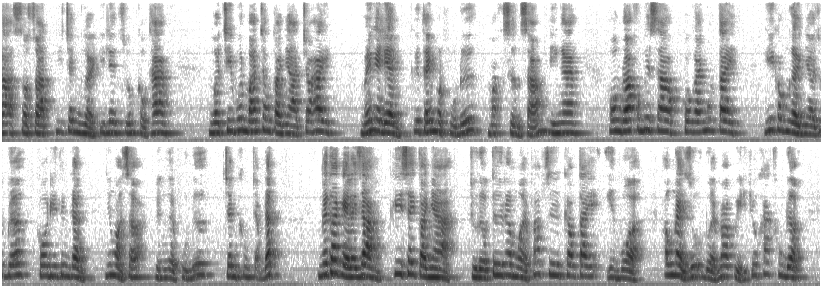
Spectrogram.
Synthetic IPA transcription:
a̰ː˧˨sɔ˨˩swaː˨˩t̚ɲɨ˧t͡ɕə˧nŋɨ˨˩əjɗi˧le˧nsu˨˦əŋkə˨˩wt̪ʰaː˧ŋ | mo˨˩t̚t͡ɕḭ˧˨ɓu˧ənɓaː˨˦nt͡ɕɔ˧wŋ͡mt̪waː˨˩jɲaː˨˩t͡ɕɔ˧ɦa˧j | mə˨˦jŋa˨˩jlḭ˨˩ənkɨ˨˦t̪ʰə˨˦jmo˨˩t̚fṵ˧˨nɨ̰˧˥ma˨˩k̚sɨ˧˩əŋsaː˨˦mɗi˧ŋaː˧ŋ | ho˧ŋ͡mɗɔ˨˦xə˧wŋ͡mɓi˦˥ət̚saː˧wko˨˦ɣaː˨˦jm˧nt̪a˧j | ɣḭ˧˥kɔ˧nŋɨ˨˩əjɲəː˧˩zu˦˥p̚ɗə̰ː˧˥ko˧ɗi˧t̪i˧ŋɣə˨˩nɲɨ˧ŋhɔː˧˩nsə̰ː˧˨vi˨˩ŋɨ˨˩əjfṵ˧˨nɨ̰˧˥t͡ɕə˧nxə˧wŋ͡mt͡ɕa̰˧˨mɗə˦˥t̚ | ŋɨ˨˩əjt̪aː˧ke˧˩la̰ː˧˨jza˨˩ŋxi˧sə˧jt̪waː˨˩ɲaː˨˩t͡ɕu˧˩ɗə˨˩wt̪ɨ˧zaː˧məː˨˩jfaː˦˥p̚zɨ˧kaː˧wt̪a˧jʔḭ˧˨ənɓu˨˩ə | ʔə˧wŋ͡mna˨˩jzṵ˧˨ɗu˧˩əjmaː˧kwi˧˩ɗi˧˨˦t͡ɕo˨˦˥xaː˦˥k̚xə˧wŋ͡mɗɨ˨˩ək̚

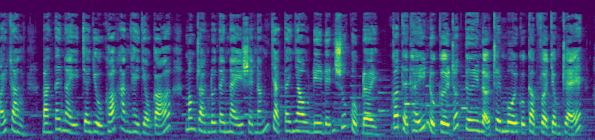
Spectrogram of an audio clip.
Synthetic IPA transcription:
ɔ˨˦jza˨˩ŋ | ɓa̰ː˧˨nt̪a˧jna˨˩jt͡ɕɔ˧zu˨˩xɔ˨˦xa˧nɦa˧jzə˨˩wkɔ˨˦ | ma˧wŋ͡mza˨˩ŋɗo˧˩jt̪a˧jna˨˩jsɛ̰˧˥na˨˦mt͡ɕaː˨˩k̚t̪a˧jɲa˧wɗi˧ɗe˨˦nsu˦˥k̚ku˨˩ək̚ɗəː˨˩jkɔ˨˦t̪ʰe˧˩t̪ʰə˨˦jno̰˧˩əkɨ˨˩jzə˦˥t̚t̪ɨ˧əjnə̰ː˧˩t͡ɕe˧nmo˧jku˧˩əkə˨˩p̚vəː˨˩t͡ɕə˨˩wŋ͡mt͡ɕɛ̰˧˩

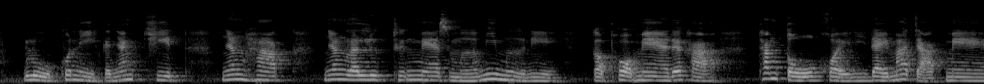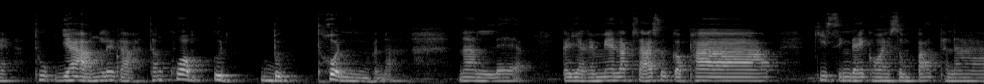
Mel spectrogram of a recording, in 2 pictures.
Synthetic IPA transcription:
luː˧˩kʰːo˧˥˨nːiː˧˩˨ka˧˩ɲa˧˥˨ŋkʰi˧t̪̚ɲa˧˥˨ŋɦa˧k̚ɲa˧˥˨ŋla˧lɯ˧˩k̚t̪ʰɯ˨˦ŋmɛː˧sa˧mɤː˨˦miː˧˥˨mɯː˧˩niː˧˩˨ | ka˧˩pʰɔ˧mɛː˧dɯː˧˦˨kʰa˧˩ | t̪ʰaː˧˥˨ŋt̪oː˨kʰɔ˨˩jniː˧˩da˧˩jmaː˧˥˨t͡ɕaː˨˩k̚mɛː˧t̪ʰu˧˩k̚jaː˧˩ŋlɤː˧˨jkʰa˧˩t̪ʰa˧˥ŋkʰu˧˥ə˨mʔɯ˧˩t̪̚ | bɯ˨˧˩k̚t̪ʰːo˧˩˨npʰa˧˩na˧na˧˩nlɛ˧ʔ | ka˧˩jaː˨˩k̚ha˨˩jmɛː˧˥˨la˧k̚saː˨˦su˧˦kʰːa˧pʰaː˧˩p̚ | kʰi˧˦t̪̚si˧ŋda˧˩jkʰɔː˧˩ha˧˩jso˨˦mpaː˧˩t̪ʰːa˧naː˧

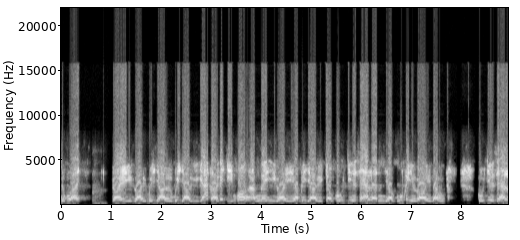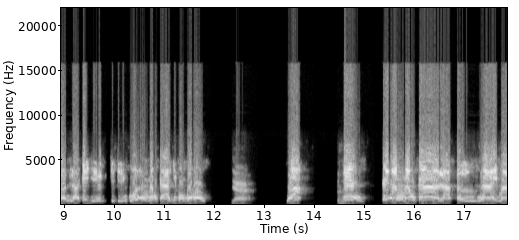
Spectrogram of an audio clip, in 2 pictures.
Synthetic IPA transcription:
ɗʊ˨˦wŋ͡mzo˨˩j | ɣɔ˨˩jɣɔ̰˨jɓə˧jzəː˨˩ɓə˧jzəː˨˩ɣaː˦˥k̚la̰ː˧˨jkaː˨˦jt͡ɕwḭ˧˨nku˧˩əʔə˨˩ŋɦə̰˧˨nɗi˧ɣɔ̰˨˩jɓə˧jzəː˨˩t͡ɕɔ˧ko˧t͡ɕi˧əsɛ˧˩le˧nzəː˨˩kʊ̰˧˥ŋ͡mxʰi˧əɣo˨˩jɗə̰˧˨ŋko˧t͡ɕi˧əsɛ˧˩le˧nla̰ː˧˨˩jkaː˨˦jzḭ˧˨əkt͡ɕḭ˧˨ənku˧˩əhaː˨˩ŋna˧mkaː˧zɨ˨˦kɔ˧nɓɛ˨˦˥mə˨˩w | ɗɔ˨˦ | a˧ | kaː˨˦jha˨˩ŋna˧mkaː˧laː˨˩t̪ɨ˨˩ŋaː˨˩jmaː˨˩

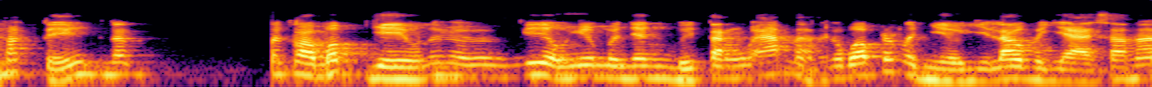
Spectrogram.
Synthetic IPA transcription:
faː˦˥t̚t͡ɕi˧˨ən˨˩nɔ˨˦ | nɔ˨˦kɔ˨˦ɓəː˦˥p̚ɲi˨˩əwnɔ˨˦˧vi˨˦zʊ̰˧˨ɲɨ˧mi˨˩nɲə˧nɓḭ˧˨t̪a˧ŋ˦ʔaː˦˥p̚naː˨˩nɔ˦kɔ˨˦ɓə˦˥p̚zə˦˥laː˨˩ɲi˨˩əwzi˨˩lə˧wveː˨˩zaː˨˩jsaː˧wnɔ˨˦

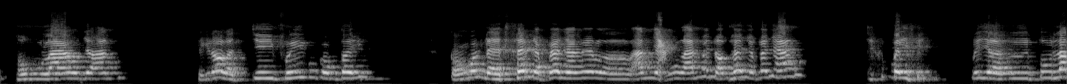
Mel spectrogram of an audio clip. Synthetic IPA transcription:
t̪ʰu˨˩laː˧wt͡ɕɔ˧ʔa˧jŋ̟ | t̪ʰi˨˩ka˨˦ɗɔ˨˦laː˨˩t͡ɕi˧fi˨˦ku˧˩əkə˧wŋ͡mt̪i˧ | kɔ˨˩nvə˨˦nɗe˨˩t̪ʰe˨˦ɲa˨˩p̚kaː˨˦ɲa˧ŋʔə˨˦lʔa˧jŋɲa̰˧˩ŋvaː˧˨˩ʔa˧nməː˨˦jɗo˨˩t̪ʰe˨˦ɲa˨˩p̚kaː˨˦ɲa˧ŋ | t͡ɕɓə˧jvi˨˩ | ɓə˧jzəː˨˩˨t̪u˧jlə˦˥

